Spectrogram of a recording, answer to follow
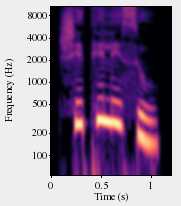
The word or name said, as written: ಶಿಥಿಲಿಸು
